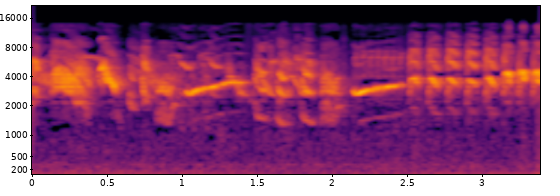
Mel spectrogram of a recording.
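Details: A skylark, called dzhurbay, sings in a ravine, a dense high warble that breaks into a brief whistled slide, then a fast, even series of repeated chirping notes.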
